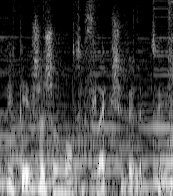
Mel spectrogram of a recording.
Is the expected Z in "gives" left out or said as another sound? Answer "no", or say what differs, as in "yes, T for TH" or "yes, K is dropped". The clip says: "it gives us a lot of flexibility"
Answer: no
